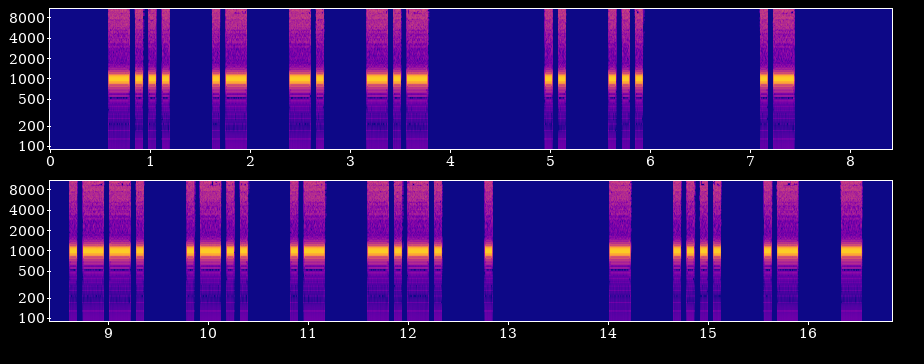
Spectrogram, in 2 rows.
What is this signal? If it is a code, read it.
Morse code, heard as a keyed tone, about 18 wpm, spaced as for 12 wpm, 1000 Hz. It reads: BANK IS A PLACE THAT
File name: qotdfiles / 12wpm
